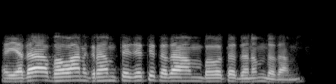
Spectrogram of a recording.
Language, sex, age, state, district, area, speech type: Sanskrit, male, 45-60, Karnataka, Vijayanagara, rural, conversation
